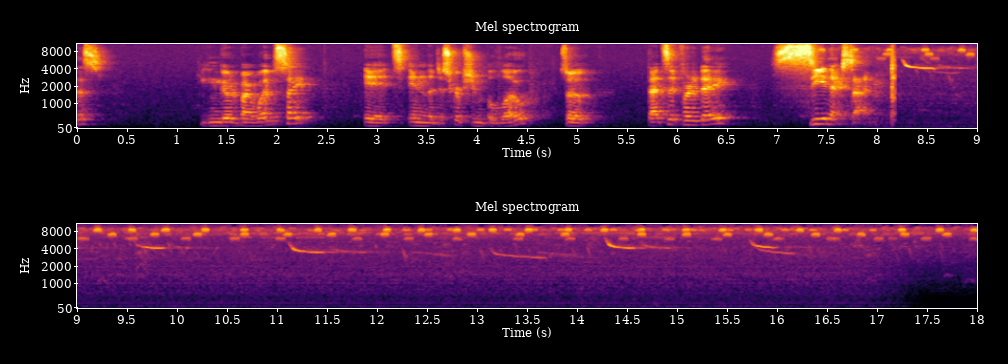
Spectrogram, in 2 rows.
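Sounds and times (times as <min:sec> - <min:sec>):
insects chirping: 0:07.1 - 0:18.0.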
